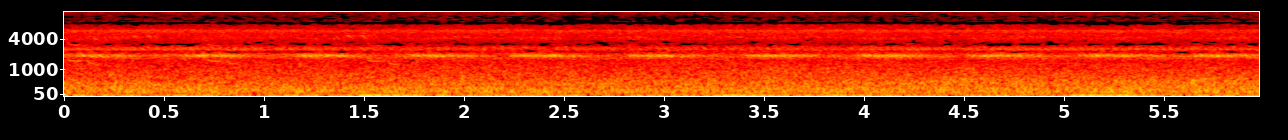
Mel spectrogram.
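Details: Outdoor evening ambience on a deck, a chihuahua puppy named Rocket lying nearby: crickets give steady, evenly spaced high chirps near twice a second against a constant shrill insect buzz and mild hiss.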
